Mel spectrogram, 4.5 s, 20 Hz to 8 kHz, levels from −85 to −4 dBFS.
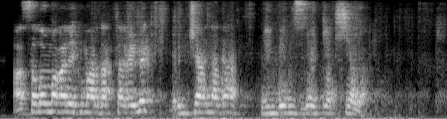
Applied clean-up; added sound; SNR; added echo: neural separator model SepFormer DNS4.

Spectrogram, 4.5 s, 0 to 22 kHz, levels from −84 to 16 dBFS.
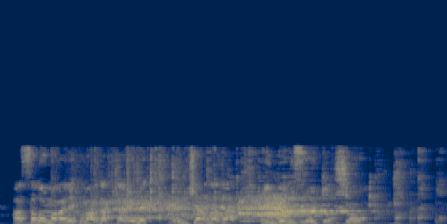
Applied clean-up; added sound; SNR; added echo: classical method WPE with log-MMSE.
